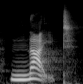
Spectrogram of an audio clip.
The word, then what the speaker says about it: knight: Next word है नाइट, KNIGHT। यहां पर भी GH साइलेंट रखा गया है, लेकिन इसी के साथ यहां पर आया हुआ K लेटर भी साइलेंट है, जिसके कुछ और नियम हैं।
